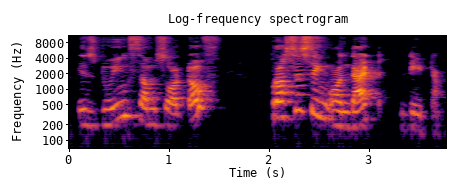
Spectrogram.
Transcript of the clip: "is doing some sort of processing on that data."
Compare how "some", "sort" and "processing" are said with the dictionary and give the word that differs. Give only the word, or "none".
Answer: none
